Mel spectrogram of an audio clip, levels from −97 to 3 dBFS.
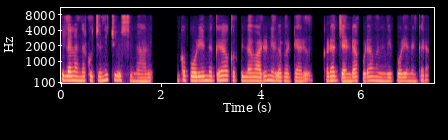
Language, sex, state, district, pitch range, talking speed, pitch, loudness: Telugu, female, Telangana, Hyderabad, 160-185 Hz, 120 wpm, 170 Hz, -19 LUFS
